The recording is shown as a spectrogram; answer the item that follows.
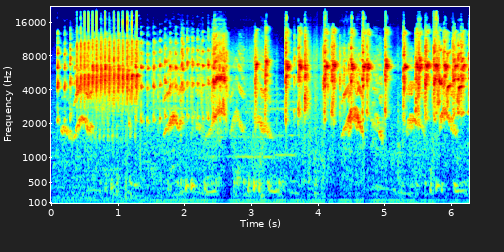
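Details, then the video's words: Green pair of Fischer's lovebirds chirping: dense bursts of shrill, high twittering notes, an opening rapid buzzy trill, then stuttering squeaky chirps with brief pauses, continuous through the recording with a faint low hum underneath. "Singing & Chirping Sounds - Green Fischer Pair"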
